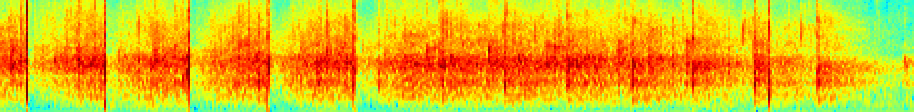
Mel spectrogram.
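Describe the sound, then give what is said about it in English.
A church audience applauds steadily for several seconds, a dense wash of many hands clapping, with a few sharper, louder individual claps standing out at irregular moments throughout. “Yeah, we can applaud”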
